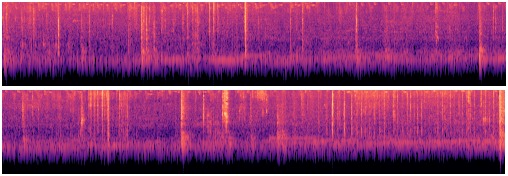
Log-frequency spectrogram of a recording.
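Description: Scattered light clicks and taps of garlic cloves being peeled and a knife chopping them on a cutting board, over a steady low engine hum that rises slightly in pitch near the end.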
